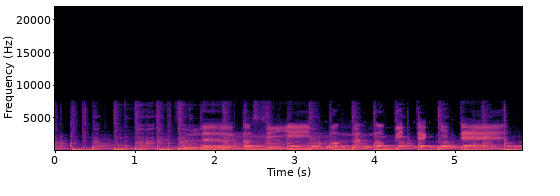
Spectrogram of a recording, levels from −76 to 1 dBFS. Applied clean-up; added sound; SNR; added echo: none; Wind instrument, woodwind instrument; 11 dB; none.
